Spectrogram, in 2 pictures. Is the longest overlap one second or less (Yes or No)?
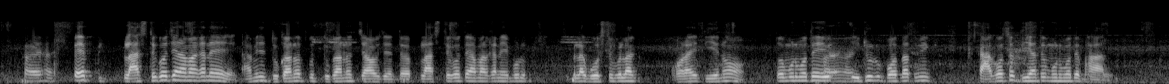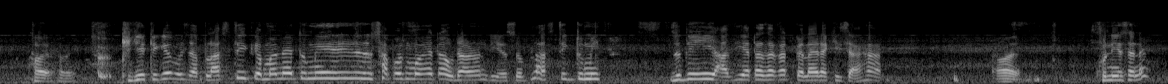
Yes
